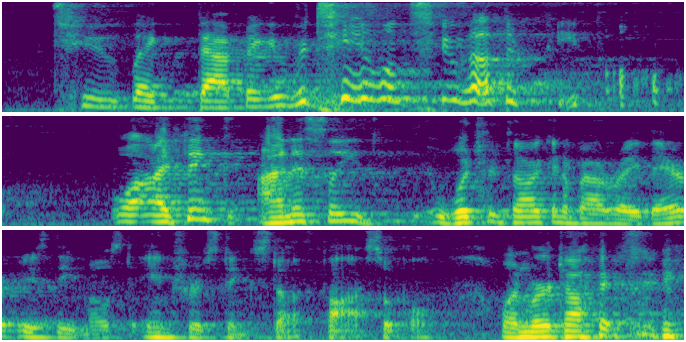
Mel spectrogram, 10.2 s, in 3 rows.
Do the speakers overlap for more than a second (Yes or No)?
No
